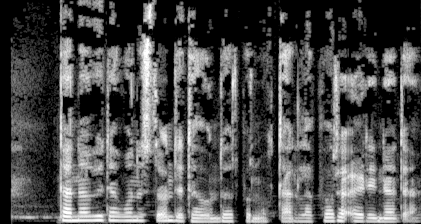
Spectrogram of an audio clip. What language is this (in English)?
Pashto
